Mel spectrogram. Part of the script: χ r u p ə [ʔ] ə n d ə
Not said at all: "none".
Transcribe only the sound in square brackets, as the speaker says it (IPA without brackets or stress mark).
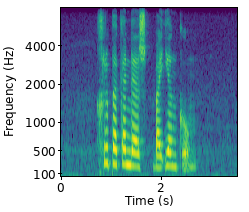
k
